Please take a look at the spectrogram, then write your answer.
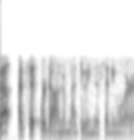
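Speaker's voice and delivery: ordinary talk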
